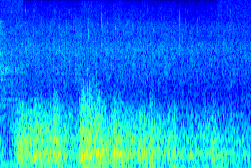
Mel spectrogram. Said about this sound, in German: Ein Gewitter zog auf.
